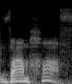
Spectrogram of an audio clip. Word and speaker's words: Vomhof: Welcome to the show, Vomhof. Hey, thanks for having me. Dude, I spelled that, or like pronounced that right? Yeah, 100%. Okay, and your Instagram is Vomhof, which is Vomhof.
